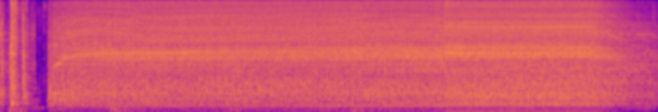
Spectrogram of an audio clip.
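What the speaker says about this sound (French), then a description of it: "Et je vais réduire en purée très lisse." An electric blender purees broccoli with milk in a kitchen, a loud continuous whirring drone that starts abruptly and holds steady for several seconds before cutting off.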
